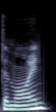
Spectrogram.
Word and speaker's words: Des Moines: Is that how you say it? I have no idea. – Is it Des Moines? – Yep.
